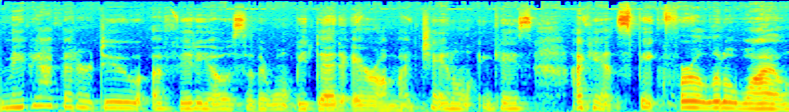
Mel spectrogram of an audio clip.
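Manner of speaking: usual speaking voice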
